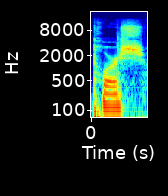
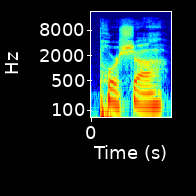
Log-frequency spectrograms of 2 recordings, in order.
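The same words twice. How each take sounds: First: It uses the American pronunciation. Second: It uses the European pronunciation.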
